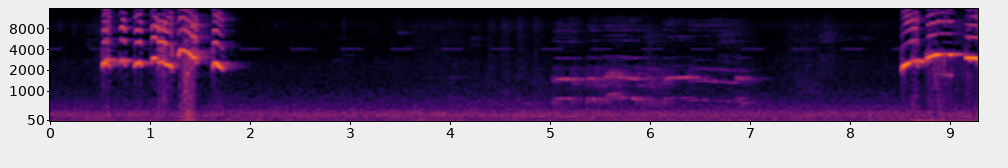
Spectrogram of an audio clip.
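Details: Orange-headed thrush, 'gamblingan' lure song for young birds: a rapid cluster of sharp, ringing whistles, a quieter lower drawn-out tonal sound in the pause, then another bright whistled burst at the end.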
